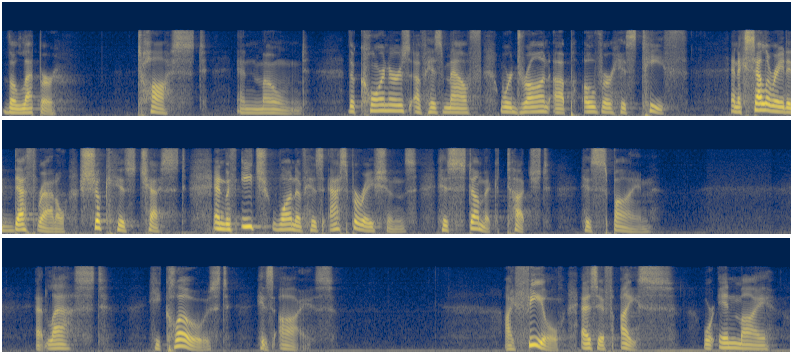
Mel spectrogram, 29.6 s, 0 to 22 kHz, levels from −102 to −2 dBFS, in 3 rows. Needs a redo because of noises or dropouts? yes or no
no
